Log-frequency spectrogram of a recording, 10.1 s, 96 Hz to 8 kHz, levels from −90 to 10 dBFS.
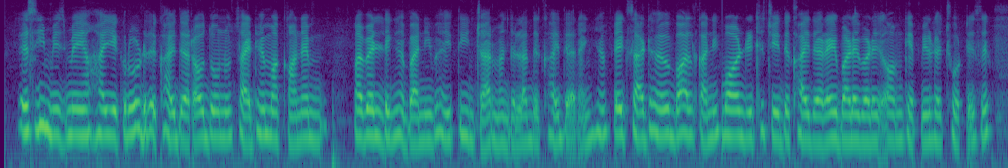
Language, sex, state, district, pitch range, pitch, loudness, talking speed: Hindi, female, Uttar Pradesh, Budaun, 195-225 Hz, 215 Hz, -23 LUFS, 240 wpm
